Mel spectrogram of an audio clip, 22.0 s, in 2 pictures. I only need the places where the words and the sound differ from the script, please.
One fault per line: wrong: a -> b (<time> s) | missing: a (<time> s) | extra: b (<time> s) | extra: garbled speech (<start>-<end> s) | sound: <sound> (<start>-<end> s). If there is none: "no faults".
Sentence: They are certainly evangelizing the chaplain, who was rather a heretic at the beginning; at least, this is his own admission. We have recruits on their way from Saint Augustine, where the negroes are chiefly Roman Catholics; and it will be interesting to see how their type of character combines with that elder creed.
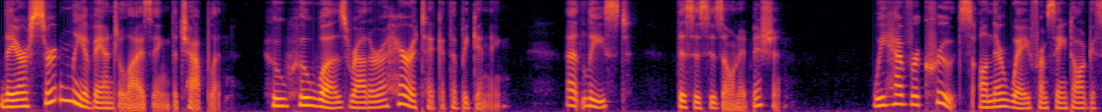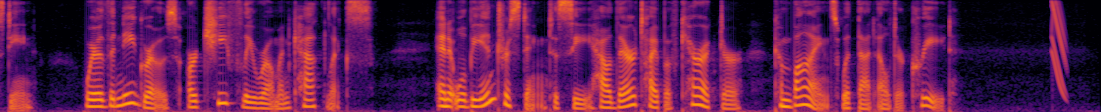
extra: who (2.9 s)
sound: chirp (21.6-21.7 s)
